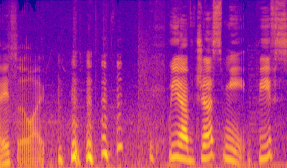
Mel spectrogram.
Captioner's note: laughs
